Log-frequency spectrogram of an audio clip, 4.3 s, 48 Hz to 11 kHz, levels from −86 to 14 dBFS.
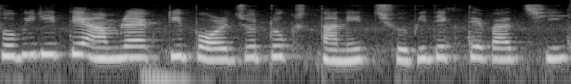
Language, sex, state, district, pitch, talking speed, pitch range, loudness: Bengali, female, West Bengal, Paschim Medinipur, 265 Hz, 110 wpm, 240-285 Hz, -14 LUFS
